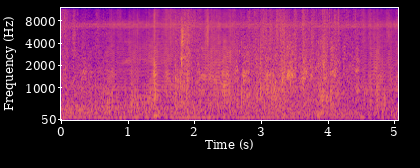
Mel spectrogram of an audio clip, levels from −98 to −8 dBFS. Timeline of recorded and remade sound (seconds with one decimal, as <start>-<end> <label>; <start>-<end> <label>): 0.0-0.7 recorded; 0.7-1.7 remade; 1.7-2.1 recorded; 2.1-2.6 remade; 2.6-4.5 recorded; 4.5-5.1 remade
